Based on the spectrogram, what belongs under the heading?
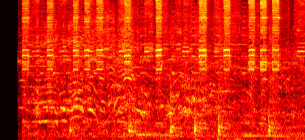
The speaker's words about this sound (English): this line of cars comes around the corner, honking, endless honking, and they're waving flags, blue flags. At first, I didn't know what the hell was happening, but it turns out it was an election rally.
